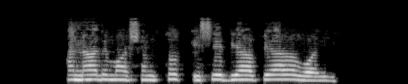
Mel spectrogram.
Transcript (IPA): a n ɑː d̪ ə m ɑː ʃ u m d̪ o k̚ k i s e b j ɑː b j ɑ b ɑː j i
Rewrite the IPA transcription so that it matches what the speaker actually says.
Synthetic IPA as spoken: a n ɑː d̪ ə m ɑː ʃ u m t̪ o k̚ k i s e b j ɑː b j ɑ w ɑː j i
